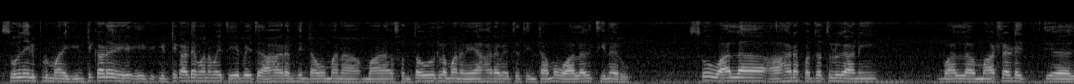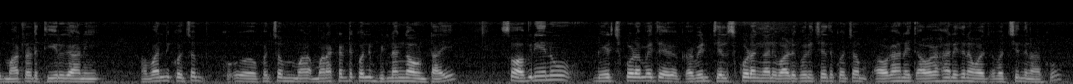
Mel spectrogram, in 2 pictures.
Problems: none marked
